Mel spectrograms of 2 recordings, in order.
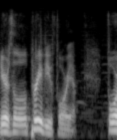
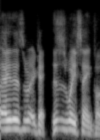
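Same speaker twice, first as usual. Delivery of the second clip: usual speaking voice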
